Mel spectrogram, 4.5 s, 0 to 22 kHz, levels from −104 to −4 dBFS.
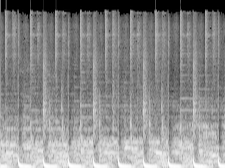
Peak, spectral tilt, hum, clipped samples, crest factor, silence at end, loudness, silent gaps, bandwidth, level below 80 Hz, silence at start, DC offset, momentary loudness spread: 0 dBFS; -6 dB/octave; none; under 0.1%; 8 dB; 0 s; -11 LUFS; none; 17 kHz; -10 dBFS; 0 s; under 0.1%; 1 LU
